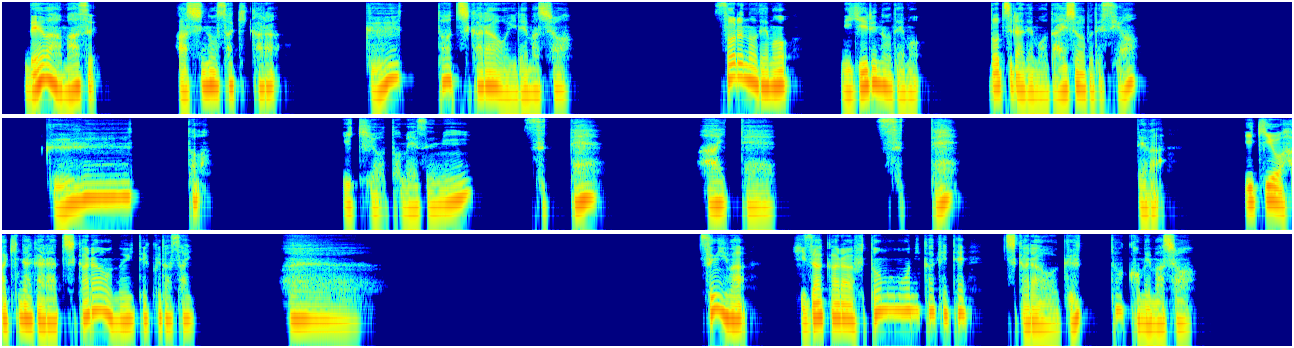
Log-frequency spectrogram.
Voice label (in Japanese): ループ対応安眠導入音声 ASMR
